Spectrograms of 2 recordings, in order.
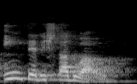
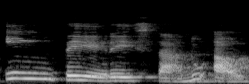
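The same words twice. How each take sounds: First: Said in the usual way. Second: "Interestadual" drawn out in six slow syllables. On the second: Shown as a demonstration. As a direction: break "Interestadual" into in-te-res-ta-du-al. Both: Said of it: "seis sílabas".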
